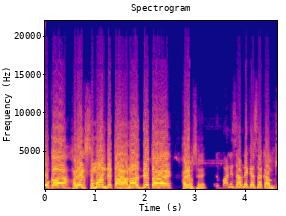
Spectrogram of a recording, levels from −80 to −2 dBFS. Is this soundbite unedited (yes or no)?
no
